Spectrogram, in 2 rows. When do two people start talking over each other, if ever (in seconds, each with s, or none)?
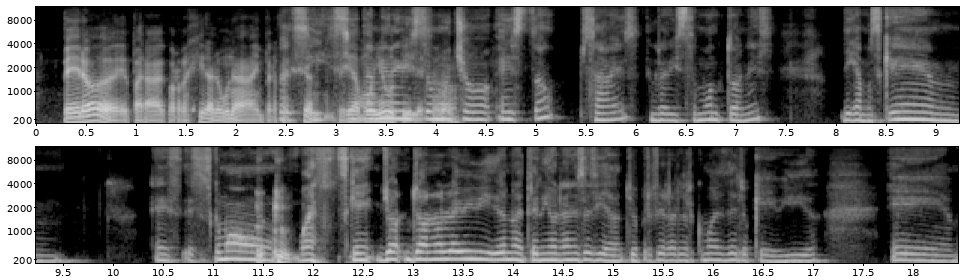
2.4 s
